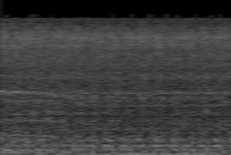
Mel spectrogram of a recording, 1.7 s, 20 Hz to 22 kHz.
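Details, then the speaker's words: 1994 Ford Ranger 4.0 V6, about 171,000 miles, at idle: lumpy, loping, shaking rumble that needs revving to keep running; MAF reads 0.08, sensor one rich, short-term trims at 60; suspected dead cylinder or flooding. "definitely loping I'm just gonna keep rev it up to keep it running"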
